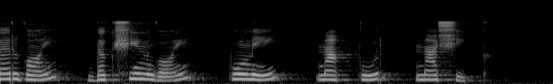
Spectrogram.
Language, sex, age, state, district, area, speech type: Goan Konkani, female, 30-45, Goa, Canacona, rural, spontaneous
